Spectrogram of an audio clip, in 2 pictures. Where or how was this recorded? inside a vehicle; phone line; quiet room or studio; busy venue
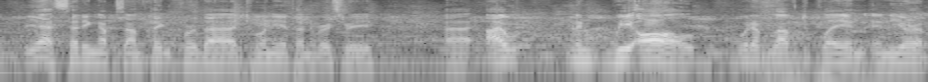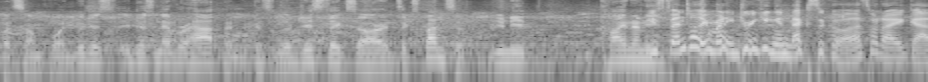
busy venue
